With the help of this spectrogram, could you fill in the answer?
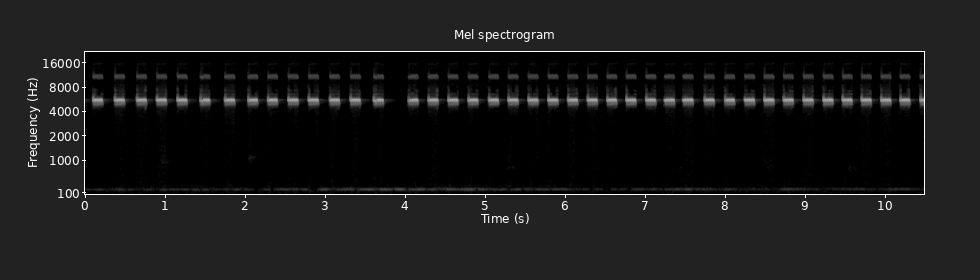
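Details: Continuous shrill chirping of a male cricket, about four pulses a second, briefly interrupted near the middle before resuming, with a faint low hum underneath.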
